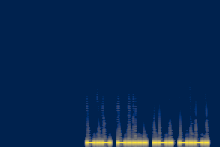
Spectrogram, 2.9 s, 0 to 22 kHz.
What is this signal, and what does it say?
Morse code, heard as a keyed tone, about 34 wpm, 700 Hz. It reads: K6RC
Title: K1USN SST QSO Practice - 35wpm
